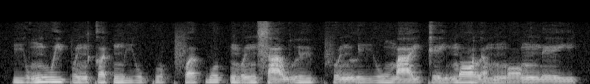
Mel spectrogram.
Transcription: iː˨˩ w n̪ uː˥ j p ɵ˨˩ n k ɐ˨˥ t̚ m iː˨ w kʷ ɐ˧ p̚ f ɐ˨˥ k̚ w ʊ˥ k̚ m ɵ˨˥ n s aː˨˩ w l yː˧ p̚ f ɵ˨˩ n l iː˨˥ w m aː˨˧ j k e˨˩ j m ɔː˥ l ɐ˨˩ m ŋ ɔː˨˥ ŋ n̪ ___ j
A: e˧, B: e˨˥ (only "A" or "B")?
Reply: A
